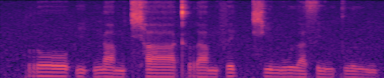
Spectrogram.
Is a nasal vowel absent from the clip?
yes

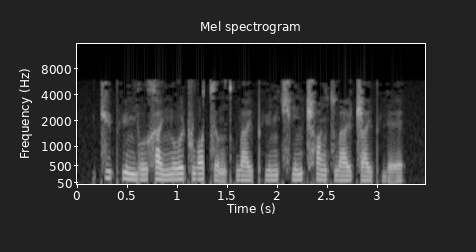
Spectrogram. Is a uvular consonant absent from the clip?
yes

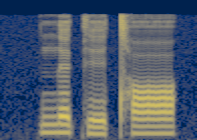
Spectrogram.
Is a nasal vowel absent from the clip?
yes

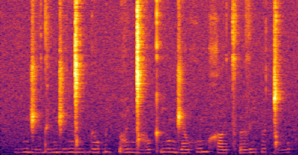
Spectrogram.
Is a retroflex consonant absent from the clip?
yes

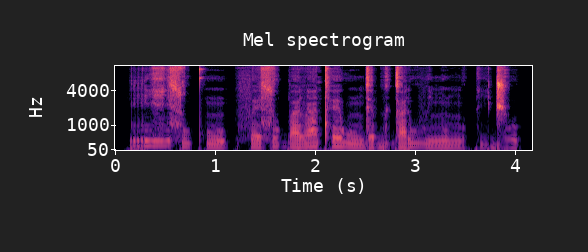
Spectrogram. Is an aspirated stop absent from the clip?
no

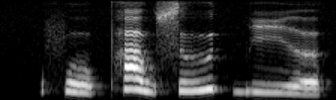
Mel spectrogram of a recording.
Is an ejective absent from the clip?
yes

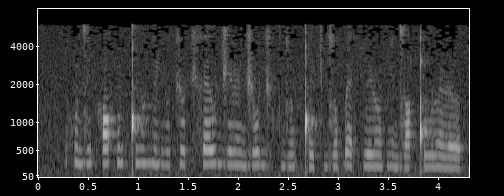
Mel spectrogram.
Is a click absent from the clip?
no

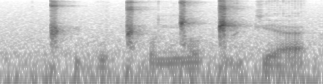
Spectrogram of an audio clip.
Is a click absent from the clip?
no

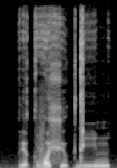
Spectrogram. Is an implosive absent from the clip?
yes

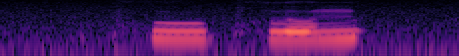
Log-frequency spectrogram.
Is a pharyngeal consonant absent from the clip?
yes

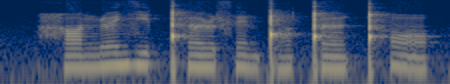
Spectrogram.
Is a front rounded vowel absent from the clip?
no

